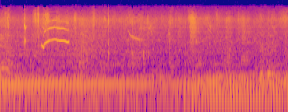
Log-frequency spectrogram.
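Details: Baby macaque Dalton lying on the ground and crying while his mother Dolly ignores him; thin high whistled cries sliding up then down, three close together then one more, over a steady engine hum and patter.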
